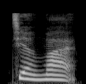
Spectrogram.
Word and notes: 见外: jiàn wài

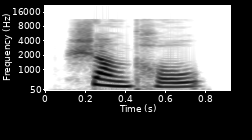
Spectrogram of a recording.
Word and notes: 上头: shàng tou

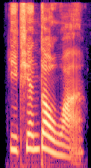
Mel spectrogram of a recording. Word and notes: 一天到晚: yī tiān dào wǎn

